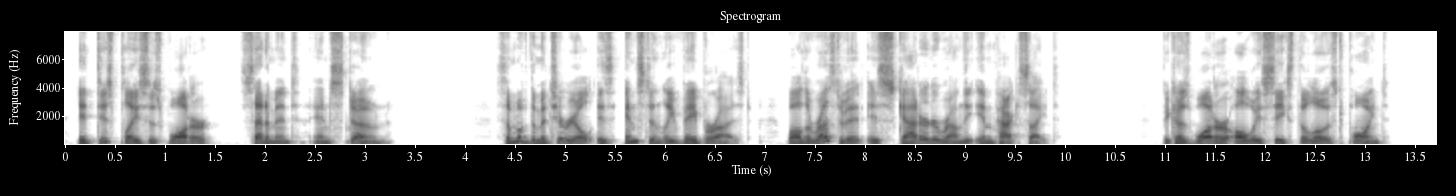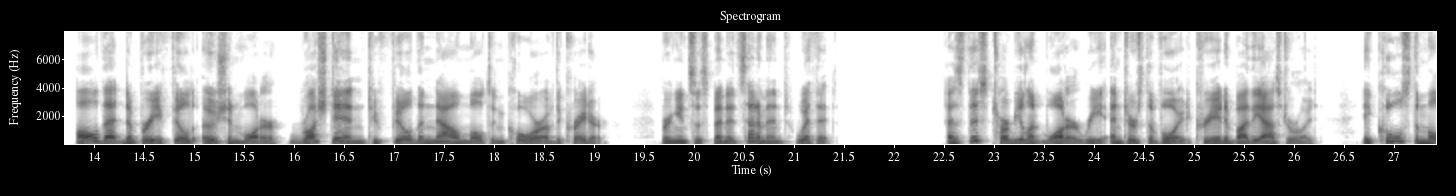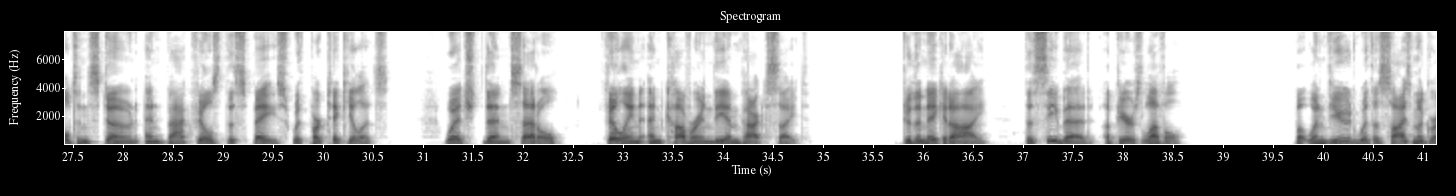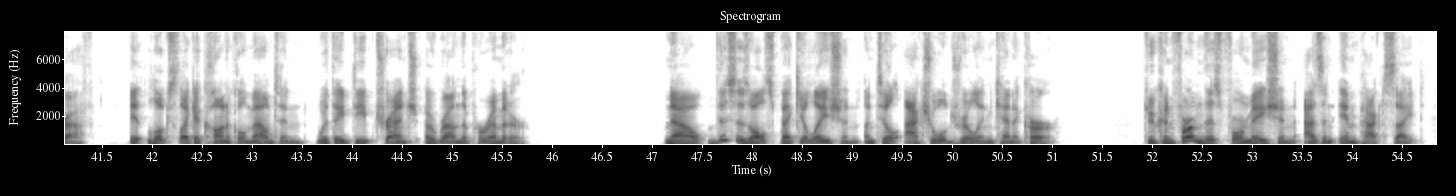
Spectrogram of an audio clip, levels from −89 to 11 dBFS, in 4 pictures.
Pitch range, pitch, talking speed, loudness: 115-160 Hz, 135 Hz, 140 wpm, -25 LUFS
